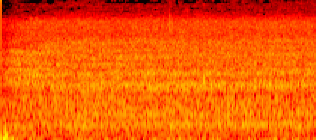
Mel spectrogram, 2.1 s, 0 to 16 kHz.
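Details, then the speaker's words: Chinese diesel heater trying to run on Jack Daniels (40% alcohol), which could not keep it lit: a steady low whir with no burner roar as it flames out and the fan runs on in shutdown mode to cool it. "it goes into its shut down mode the fan keeps going so that nothing overheats inside but it's gradually getting colder and colder"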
